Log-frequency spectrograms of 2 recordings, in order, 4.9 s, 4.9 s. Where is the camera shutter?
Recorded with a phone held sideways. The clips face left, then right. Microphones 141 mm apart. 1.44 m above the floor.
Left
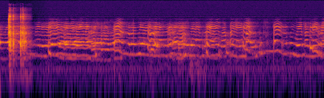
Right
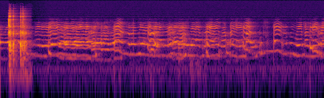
30° right (ahead or behind).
